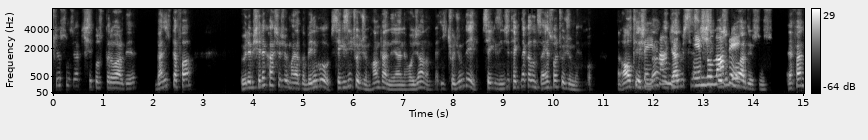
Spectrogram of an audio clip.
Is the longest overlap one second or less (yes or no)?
no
